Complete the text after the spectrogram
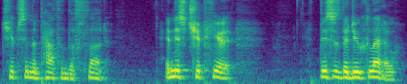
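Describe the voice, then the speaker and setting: A man's voice: a little high, brisk, slightly rough, voice pushed up. Brief: male reader as a tense, bitter noble mother, voice raised and held in. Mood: strained. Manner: bitter, strained, restrained. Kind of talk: audiobook character reading.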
